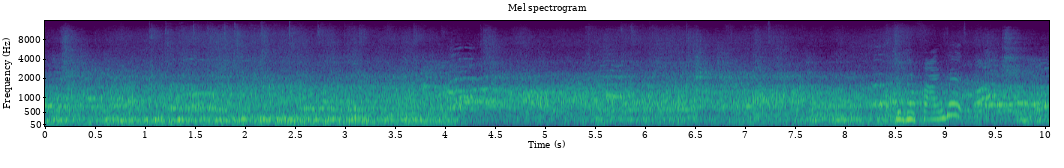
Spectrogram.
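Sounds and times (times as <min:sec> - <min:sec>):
ice rink rumble: 0:00.0 - 0:10.0.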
